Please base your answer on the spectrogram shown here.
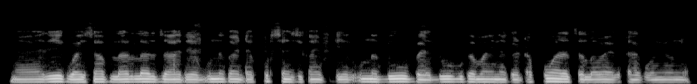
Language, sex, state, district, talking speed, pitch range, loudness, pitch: Rajasthani, male, Rajasthan, Nagaur, 105 wpm, 115-125 Hz, -18 LUFS, 120 Hz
